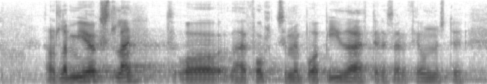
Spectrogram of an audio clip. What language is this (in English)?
Icelandic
